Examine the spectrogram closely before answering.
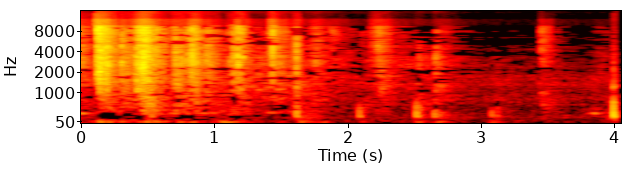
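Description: Prizm football trading cards handled on a table: a rustle of cards being sorted through the hands in the first second or so, then scattered light clicks and taps as cards are flicked and set down, with a sharp tap near the end.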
